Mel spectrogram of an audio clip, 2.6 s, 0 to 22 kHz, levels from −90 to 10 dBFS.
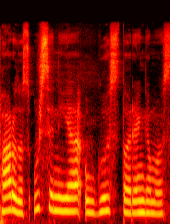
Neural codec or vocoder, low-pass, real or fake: none; 14.4 kHz; real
